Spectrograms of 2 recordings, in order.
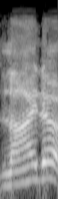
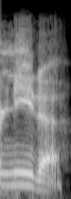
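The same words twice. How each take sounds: First: "Nida" with a long eye vowel, NY-da. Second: "Nida" with a long ee, NEE-da. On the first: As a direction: say "Nida" to rhyme with Ida. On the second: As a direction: say "Nida" with first syllable like knee. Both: Shown as a demonstration. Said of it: "is it Nida or Nida?".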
